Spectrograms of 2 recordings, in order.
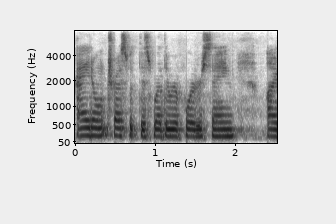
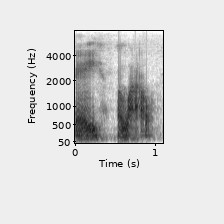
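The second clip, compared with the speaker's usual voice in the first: normal talking voice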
